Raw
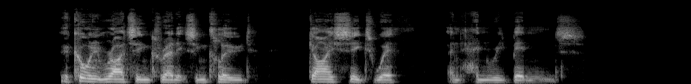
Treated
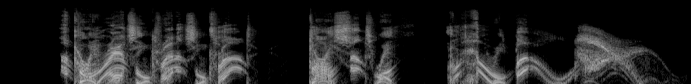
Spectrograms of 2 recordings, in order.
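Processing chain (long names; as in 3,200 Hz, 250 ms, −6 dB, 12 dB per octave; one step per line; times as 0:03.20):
turntable brake at the end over 2.05 s
camcorder AGC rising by 13 dB per second
ring modulator whose carrier an LFO sweeps 550 Hz, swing 85%, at 1.7 Hz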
